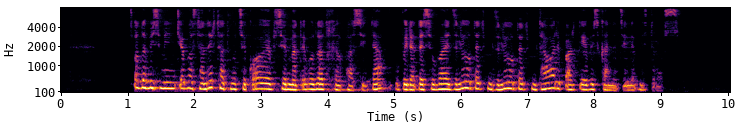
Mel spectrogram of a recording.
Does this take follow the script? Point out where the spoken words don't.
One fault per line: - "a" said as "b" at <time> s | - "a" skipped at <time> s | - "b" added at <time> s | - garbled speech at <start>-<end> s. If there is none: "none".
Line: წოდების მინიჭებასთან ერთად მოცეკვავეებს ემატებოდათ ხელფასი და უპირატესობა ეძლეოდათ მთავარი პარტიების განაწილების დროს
- "ეძლეოდათ" added at 6.5 s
